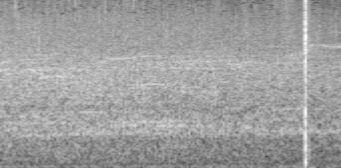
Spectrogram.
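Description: Steady rain falling on a baseball field in a video game, a dense even hiss with one sharp click near the end and no voices.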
